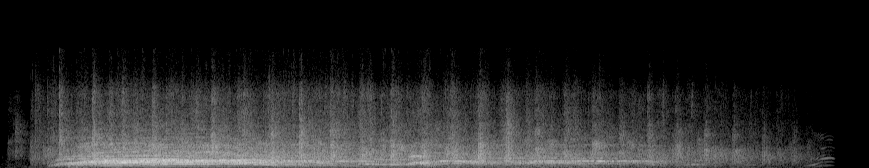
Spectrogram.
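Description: Theatre audience applauding and cheering at the end of a poem. It swells within the first second, then slowly fades away.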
